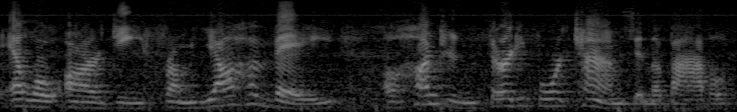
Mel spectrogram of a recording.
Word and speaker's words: Yahweh: And it's pronounced Yahweh. It is not Jehovah. It is not Yahweh. That's incorrect. Now, that's the correct way.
